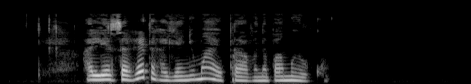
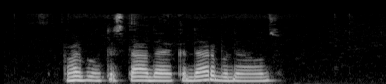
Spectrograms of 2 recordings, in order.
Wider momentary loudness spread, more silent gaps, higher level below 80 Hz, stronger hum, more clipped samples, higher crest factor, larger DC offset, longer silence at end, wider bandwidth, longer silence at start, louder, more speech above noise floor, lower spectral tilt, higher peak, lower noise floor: first, 20 LU vs 9 LU; neither; second, -70 dBFS vs -56 dBFS; neither; neither; about the same, 20 dB vs 16 dB; neither; first, 1.65 s vs 1.1 s; about the same, 11.5 kHz vs 11.5 kHz; about the same, 0.55 s vs 0.65 s; about the same, -20 LUFS vs -19 LUFS; first, 54 dB vs 39 dB; second, -5 dB/octave vs -7 dB/octave; first, -2 dBFS vs -6 dBFS; first, -74 dBFS vs -57 dBFS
